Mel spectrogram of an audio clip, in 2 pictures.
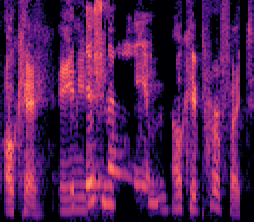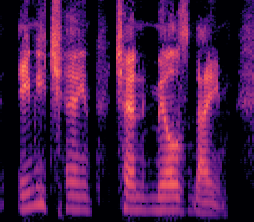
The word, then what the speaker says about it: Naim: It is Naim. Okay, It Amy. is Naim.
